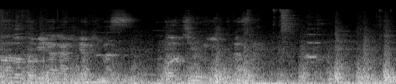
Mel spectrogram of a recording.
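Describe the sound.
A Kintetsu 5820 series electric train on an Osaka Line express from Yagi to Uehonmachi rumbles along steadily, its low motor drone and rolling wheel noise loud, as if heard from inside a carriage, with faint indistinct voices underneath.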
